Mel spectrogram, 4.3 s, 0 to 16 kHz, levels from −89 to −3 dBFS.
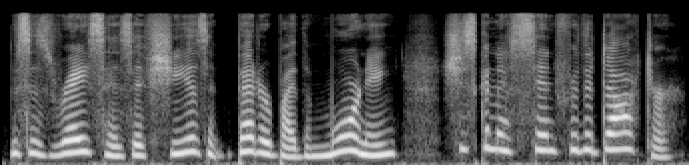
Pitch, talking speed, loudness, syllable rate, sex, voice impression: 270 Hz, 235 wpm, -17 LUFS, 5.1 syllables/s, female, feminine, adult-like, slightly clear, slightly cute, slightly refreshing, friendly, slightly lively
